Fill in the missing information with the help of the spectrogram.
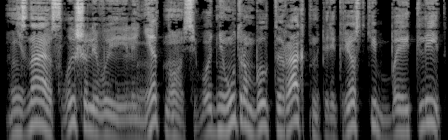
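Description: A man's voice: medium pitch, expressive, moderate pace, breathy edge, no echo, clean studio sound. A man voicing a flustered young religious lieutenant who talks in an awkward, mumbling and blunt way.

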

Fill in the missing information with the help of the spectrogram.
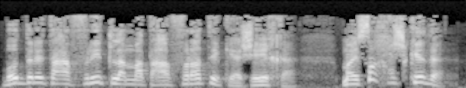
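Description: A man's voice: on the high side, animated, fast talker, a bit bright. An actor playing a teasing, joking young man with an Egyptian accent in a radio drama. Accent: Egyptian Arabic. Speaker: suitor.

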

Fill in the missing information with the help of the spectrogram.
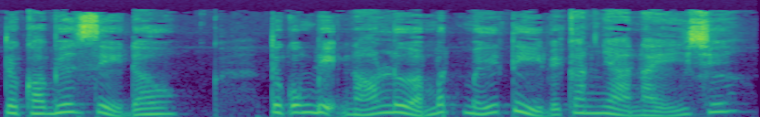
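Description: A woman voicing an older mother who has been swindled, crying out in a shrill lament. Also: lively intonation, very fast, dark tone, husky. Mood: pleading.

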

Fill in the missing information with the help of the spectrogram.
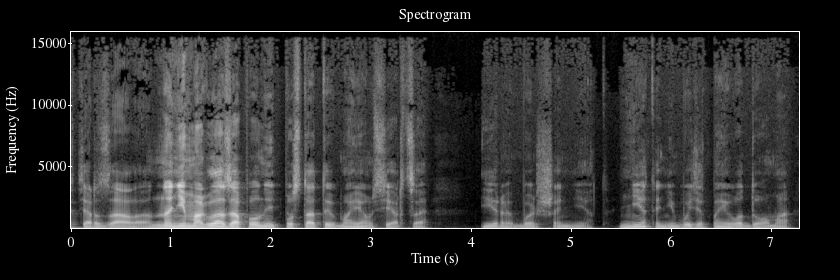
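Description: Мужчина читает фэнтези-аудиокнигу от первого лица, драматично, то мрачно, то насмешливо. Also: male voice, very deep voice, creaky, a little mellow, slightly rough. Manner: dramatic, swinging between grim and mocking. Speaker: audiobook narrator. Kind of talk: first-person audiobook narration.

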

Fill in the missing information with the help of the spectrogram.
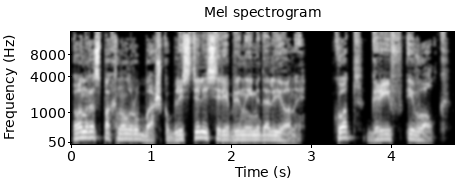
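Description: A man narrating a fantasy audiobook in a steady, even storytelling voice on a close studio mic. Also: on the low side, normal speed, no room sound.

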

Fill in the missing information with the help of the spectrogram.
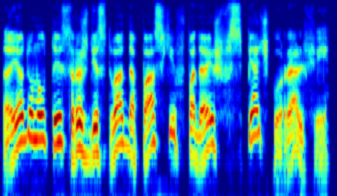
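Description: A man voicing a big, loud, mocking man who taunts others in an audiobook. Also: on the high side, big pitch swings, a little slow, vocal fry, no echo, pitched above the performer's own voice, full character voice. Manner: jeering, raised voice.

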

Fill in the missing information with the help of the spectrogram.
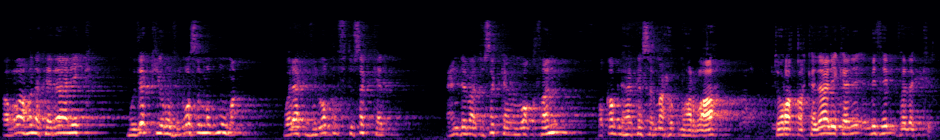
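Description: Echoey Quran teacher quizzing a class. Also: male voice, high-pitched, fairly bright tone. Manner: questions the class and answers himself, chants verses slowly. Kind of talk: tajweed lesson with recited examples. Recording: echoey hall, voice a bit distant.

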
